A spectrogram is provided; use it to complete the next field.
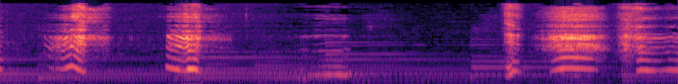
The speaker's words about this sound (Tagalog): Love, ano ba kasing problema? Bakit iyak ka ng iyak?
